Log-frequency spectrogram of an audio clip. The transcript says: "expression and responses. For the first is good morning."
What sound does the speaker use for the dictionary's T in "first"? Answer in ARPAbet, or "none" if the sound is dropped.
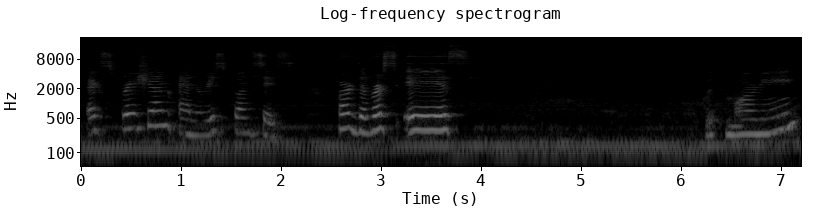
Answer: none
